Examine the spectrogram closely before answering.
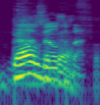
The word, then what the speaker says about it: Belzebuth: How do you pronounce that? Belzebuth.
